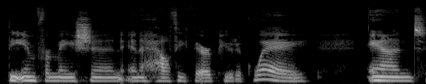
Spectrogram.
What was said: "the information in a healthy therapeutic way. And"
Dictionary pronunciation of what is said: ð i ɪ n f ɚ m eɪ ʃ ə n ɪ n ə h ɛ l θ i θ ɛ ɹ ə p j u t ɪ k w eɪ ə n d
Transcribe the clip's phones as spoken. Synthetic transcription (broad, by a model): ð i ɪ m f ɚ m eɪ ʃ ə n ɪ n ə h ɛ l θ i θ ɛ ɹ ə p j u t ɪ k w eɪ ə n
